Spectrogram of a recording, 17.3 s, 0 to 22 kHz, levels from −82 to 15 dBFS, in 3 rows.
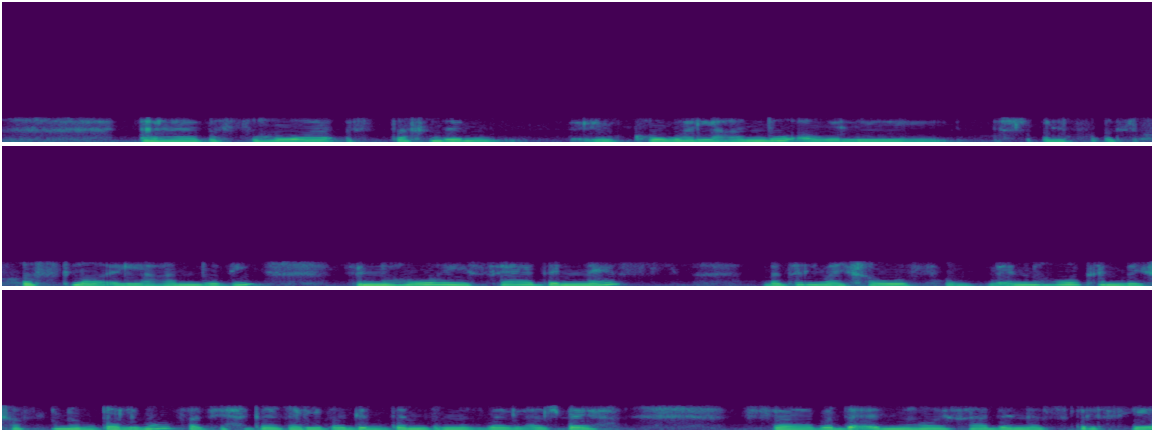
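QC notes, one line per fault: throughout, channel delay (comb filtering): one channel lags the other by a fraction of a millisecond, and when both are summed to mono the shared speech cancels at evenly spaced frequencies. The first notch is around 1.5 kHz, with more above it, giving a hollow, phasey colour.
throughout, AMR narrowband mobile codec: nothing passes above 3.9 kHz, so the speech sounds boxed into a phone band. The codec rebuilds each short frame from a vocal-tract model driven by sparse pulses, leaving a plainly audible buzzy, synthetic edge that fits a mid-rate mode around 10 kbps.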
